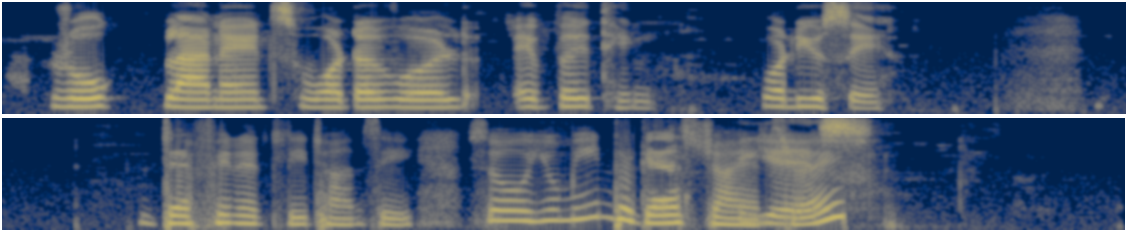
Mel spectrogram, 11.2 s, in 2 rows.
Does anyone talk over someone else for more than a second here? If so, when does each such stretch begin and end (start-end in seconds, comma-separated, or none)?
none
